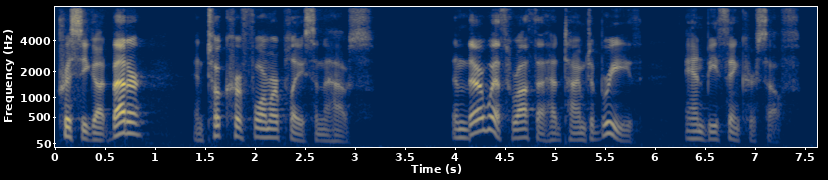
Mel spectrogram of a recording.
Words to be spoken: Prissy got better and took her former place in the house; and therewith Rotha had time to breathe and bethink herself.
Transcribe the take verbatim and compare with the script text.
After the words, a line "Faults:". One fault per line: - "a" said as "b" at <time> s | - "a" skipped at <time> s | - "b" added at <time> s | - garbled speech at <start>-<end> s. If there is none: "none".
Prissy got better and took her former place in the house; and therewith Rotha had time to breathe and bethink herself.
Faults:
none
